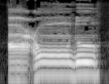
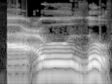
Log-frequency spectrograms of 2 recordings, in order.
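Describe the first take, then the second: First: The u vowel has unrounded, ordinary lips. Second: The u vowel has strongly rounded lips. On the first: The speaker calls it wrong. "Jangan dibaca" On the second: The speaker calls it right. "tapi ... sempurna seperti itu"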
